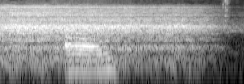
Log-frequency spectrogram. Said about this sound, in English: so what you're hearing is a white noise this would be the um, type of energy.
